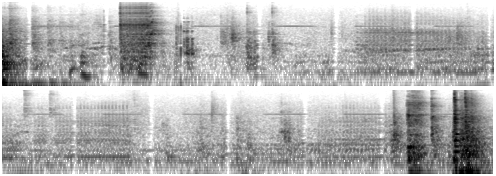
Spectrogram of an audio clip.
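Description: A wooden interior door with a metal lever handle being opened, and then pushed shut with sharp clicks and knocks of the handle and latch about eleven seconds in.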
